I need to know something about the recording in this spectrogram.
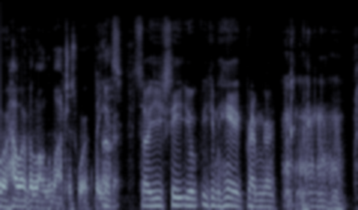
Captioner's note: snores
